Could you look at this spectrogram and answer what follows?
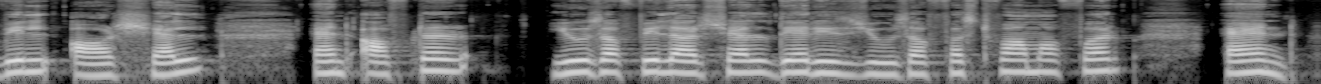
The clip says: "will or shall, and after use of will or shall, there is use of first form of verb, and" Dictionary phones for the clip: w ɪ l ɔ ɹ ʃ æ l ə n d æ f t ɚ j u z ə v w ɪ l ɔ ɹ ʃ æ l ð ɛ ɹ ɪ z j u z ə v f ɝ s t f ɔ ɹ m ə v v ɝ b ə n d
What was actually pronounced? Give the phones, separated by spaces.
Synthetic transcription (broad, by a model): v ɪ l ɔ ɹ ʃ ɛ l ə n d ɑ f t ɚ j u z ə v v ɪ l ɔ ɹ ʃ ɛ l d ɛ ɹ ɪ z j u z ə v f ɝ s t f ɔ ɹ m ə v f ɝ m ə n d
